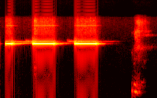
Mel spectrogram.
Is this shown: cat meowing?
no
